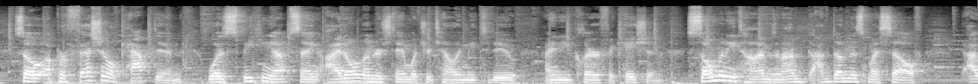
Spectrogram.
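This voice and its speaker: A man in his thirties with a medium-pitched voice talks straight to camera as an instructor. He is conversational and emphatic, explaining things informally. The lapel-miked voice carries noticeable room echo, with faint music behind it. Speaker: flight instructor and video host. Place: small furnished living room indoors. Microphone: lapel mic.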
